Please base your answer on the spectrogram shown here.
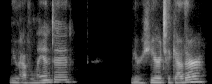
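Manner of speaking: slow and soft. Guiding listeners through a grounding breathing exercise, in a slower, softer voice. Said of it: "the tone of my voice a little slower and softer".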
